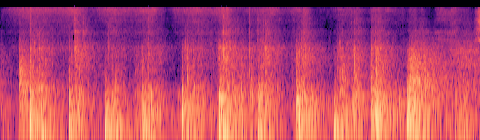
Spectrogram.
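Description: Footsteps going down a wooden staircase: a steady run of about a dozen heavy treads, roughly two a second.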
